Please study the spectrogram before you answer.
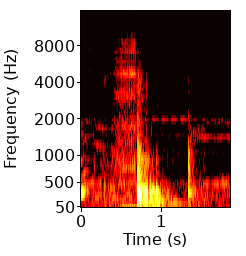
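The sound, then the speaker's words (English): Two dull knocks on a door, a heavier thud followed by a softer one about half a second later, low and hollow against a faint background hum. “Well, I'll knock first.”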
